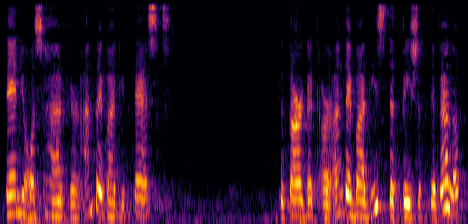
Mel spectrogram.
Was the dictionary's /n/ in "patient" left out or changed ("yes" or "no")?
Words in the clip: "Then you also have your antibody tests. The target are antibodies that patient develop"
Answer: yes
